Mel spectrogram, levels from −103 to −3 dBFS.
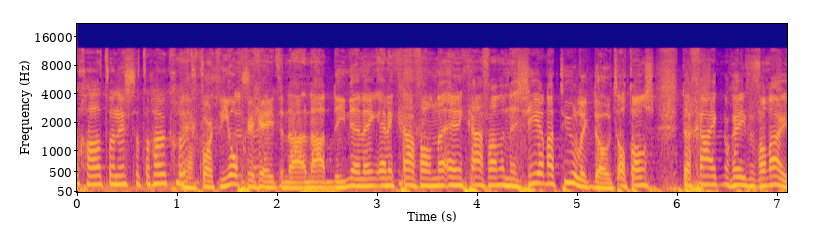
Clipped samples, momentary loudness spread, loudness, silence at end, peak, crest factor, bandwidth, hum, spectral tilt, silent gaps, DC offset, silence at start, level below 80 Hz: under 0.1%; 2 LU; -16 LUFS; 0 s; -6 dBFS; 10 dB; 12.5 kHz; none; -5 dB/octave; none; under 0.1%; 0 s; -24 dBFS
